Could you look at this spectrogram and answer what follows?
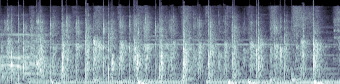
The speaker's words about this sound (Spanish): Y le damos la bienvenida con un aplauso.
